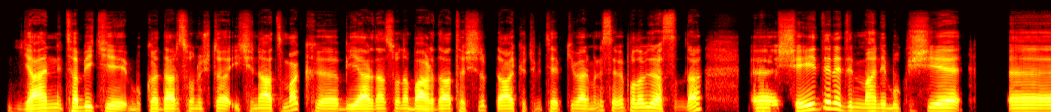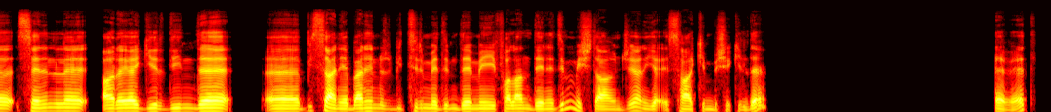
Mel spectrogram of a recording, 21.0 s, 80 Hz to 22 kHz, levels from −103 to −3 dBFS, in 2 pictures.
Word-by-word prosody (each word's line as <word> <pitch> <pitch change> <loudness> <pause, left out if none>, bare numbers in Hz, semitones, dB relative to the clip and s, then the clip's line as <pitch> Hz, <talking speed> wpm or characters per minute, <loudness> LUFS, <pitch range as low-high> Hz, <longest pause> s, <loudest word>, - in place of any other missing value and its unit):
Yani, 115 +4 +4
tabii 140 +2 +3
ki 110 -3 -1
bu - - -14
kadar 110 -1 +3
sonuçta 115 0 -3
içine 115 +1 -6
atmak, 115 +3 +1
ııı, 105 -3 -1
bir 110 - -6
yerden 110 0 +5
sonra 110 -1 -5
bardağı 105 +2 +5
taşırıp 140 +7 -10
daha 110 0 +5
kötü 105 - -18
bir - - -21
tepki 115 0 -7
vermene 110 +4 0
sebep 130 -3 -6
olabilir 130 0 +3
aslında. 90 0 +1 0.5
Eee, 120 -1 +2
şeyi 170 +12 +2
denedin 190 -11 +2
mi? 125 -1 -3
Hani, 120 -2 0
bu 120 - -7
kişiye, 125 -1 +3 0.5
eee, 115 0 +2
seninle 125 +1 -1 0.2
araya 120 +2 +4
girdiğinde, 120 +2 +1 0.4
eee, 110 0 +2
"Bir 140 - -15
saniye, 105 -6 +2
ben 115 0 +3
henüz 115 -4 -8
bitirmedim." 110 -2 -8
demeyi 110 0 -2
falan 110 -2 -2
denedin 105 - -4
mi 225 - -9
hiç - - -12
daha 95 -1 +1
önce, 95 +7 -8
hani, 115 -8 -5
ya, 90 - -5
sakin 95 0 -5
bir - - -15
şekilde? 90 - -4 2.3
Evet. - - -4
115 Hz, 150 wpm, -23 LUFS, 110-125 Hz, 2.3 s, yerden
